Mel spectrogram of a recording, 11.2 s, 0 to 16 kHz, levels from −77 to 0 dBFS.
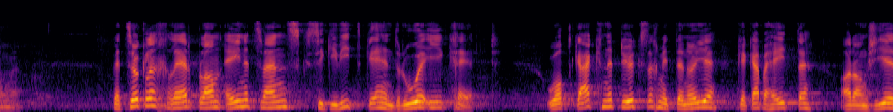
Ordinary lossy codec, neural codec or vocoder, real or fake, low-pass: none; none; real; 7.2 kHz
